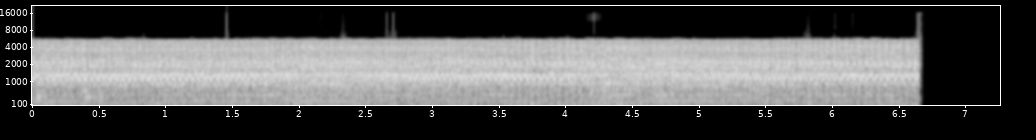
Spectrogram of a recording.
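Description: GM 3800 Series II 3.8-litre V6 idling steadily, with the ticking sound the owner takes for an engine problem. The sound cuts off suddenly near the end.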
